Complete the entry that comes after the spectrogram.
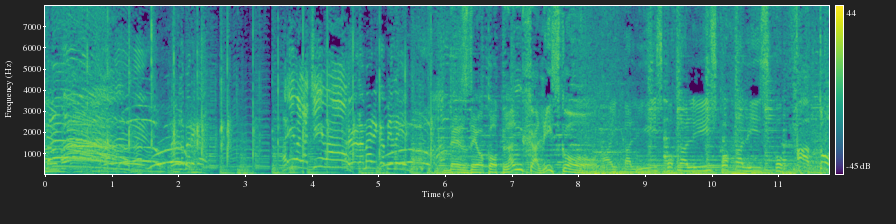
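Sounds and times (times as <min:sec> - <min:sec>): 
crowd cheering and whooping: 0:00.0 - 0:02.4, 0:05.2 - 0:06.2
scattered clapping: 0:00.6 - 0:06.4
speech: 0:06.1 - 0:11.7.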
